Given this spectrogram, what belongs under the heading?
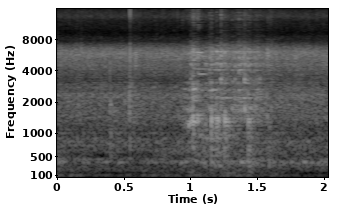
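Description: Onions fry in a pan for a papad and potato curry, giving a thin, steady hiss of oil, with a brief flurry of light metallic clinks and stirring midway.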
